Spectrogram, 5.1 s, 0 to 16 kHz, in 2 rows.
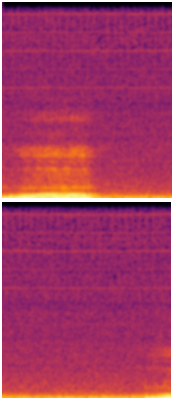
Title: Snoring sound 03/09/2025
